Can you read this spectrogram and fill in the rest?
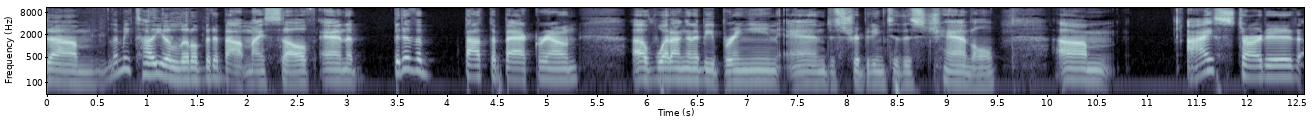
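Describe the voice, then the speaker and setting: A man from Texas, hosting a podcast from his bedroom in an unhurried, hesitant way with lots of fillers. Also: mid-range voice, sharp tone, no echo, clean studio sound. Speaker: podcast host. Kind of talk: casual monologue.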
